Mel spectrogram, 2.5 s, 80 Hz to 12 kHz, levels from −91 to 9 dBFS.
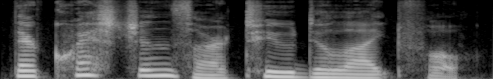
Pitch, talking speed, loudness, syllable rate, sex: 175 Hz, 120 wpm, -19 LUFS, 3.9 syllables/s, female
